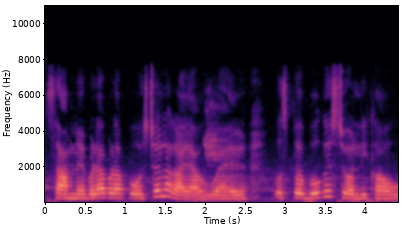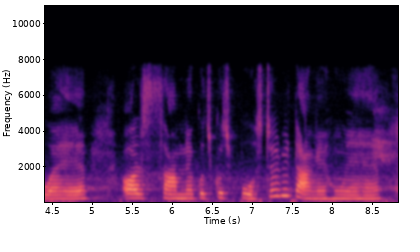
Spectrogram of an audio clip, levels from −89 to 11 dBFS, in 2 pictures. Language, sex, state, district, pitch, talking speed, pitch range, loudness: Hindi, female, Jharkhand, Garhwa, 230 Hz, 150 wpm, 215-255 Hz, -17 LUFS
